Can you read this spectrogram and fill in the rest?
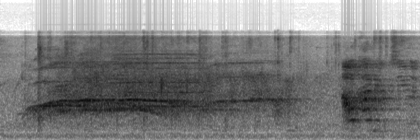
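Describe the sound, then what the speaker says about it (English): Graduation ceremony audience at a school breaking into loud, sustained cheering and shouting from a large crowd, including young voices, fading somewhat before a brief fresh burst near the end. "A round of applause, please."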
